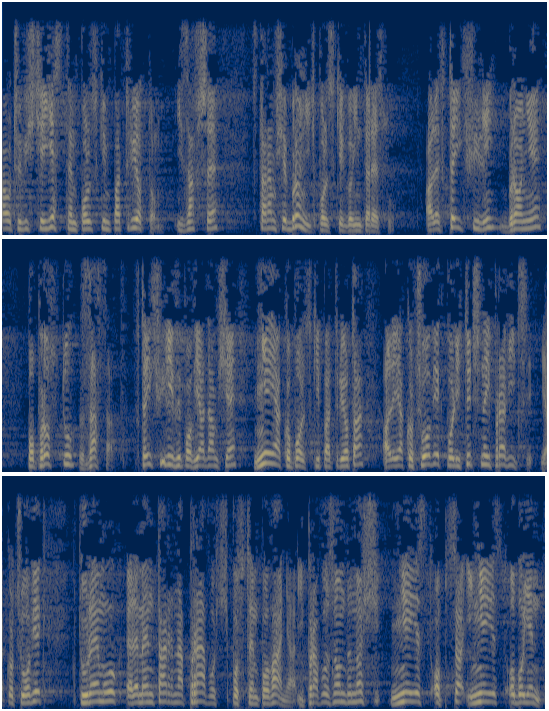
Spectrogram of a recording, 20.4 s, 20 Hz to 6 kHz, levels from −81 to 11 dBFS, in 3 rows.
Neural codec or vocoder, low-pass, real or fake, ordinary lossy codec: none; 5.4 kHz; real; none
